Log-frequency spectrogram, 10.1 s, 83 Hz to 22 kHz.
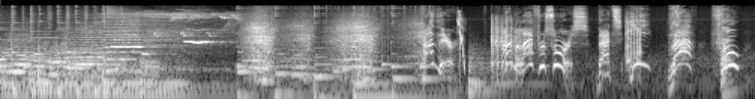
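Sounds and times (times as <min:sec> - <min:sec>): whooshing swells: 0:03.0 - 0:06.2.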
